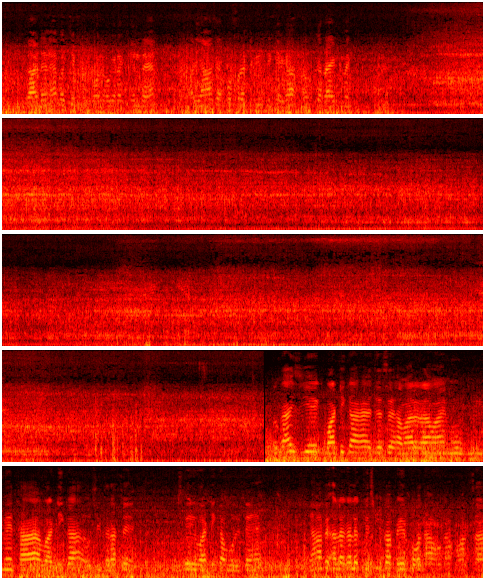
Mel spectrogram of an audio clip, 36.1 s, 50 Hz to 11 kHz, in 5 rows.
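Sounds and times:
road noise: 0.0 - 36.0
wind: 0.0 - 36.0.

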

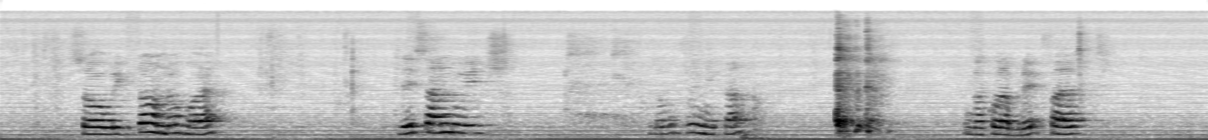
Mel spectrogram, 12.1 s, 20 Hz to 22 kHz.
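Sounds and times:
person coughing: 5.6 - 6.4, 8.4 - 9.0.

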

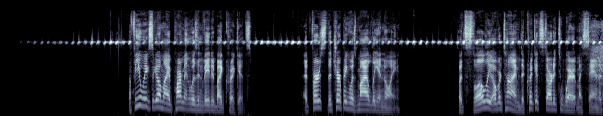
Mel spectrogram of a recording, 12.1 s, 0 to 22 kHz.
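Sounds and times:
cricket chirping: 0.5 - 12.0.

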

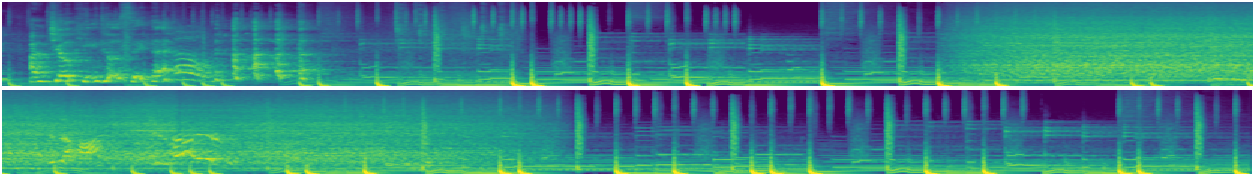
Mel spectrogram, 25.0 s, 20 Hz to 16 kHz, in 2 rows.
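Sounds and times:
background music with guitar: 3.1 - 9.8, 15.6 - 25.0
hair dryer blowing: 9.4 - 18.4.

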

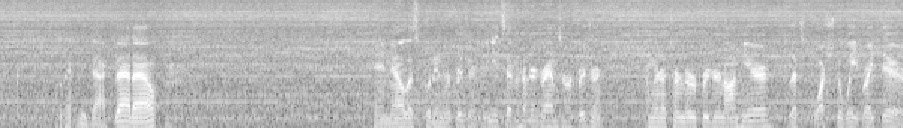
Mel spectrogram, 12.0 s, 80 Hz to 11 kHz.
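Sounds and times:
machine hum: 0.0 - 12.0.

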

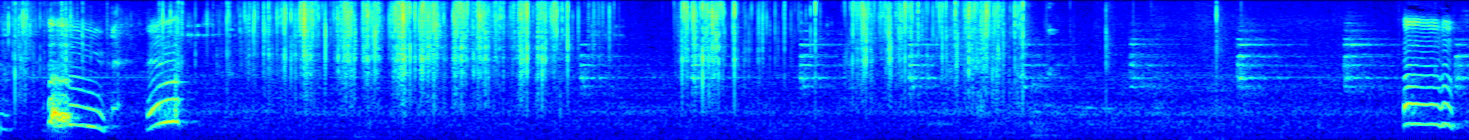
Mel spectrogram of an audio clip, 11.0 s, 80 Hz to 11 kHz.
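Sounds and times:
crinkly plush toy rustling: 0.0 - 8.0.

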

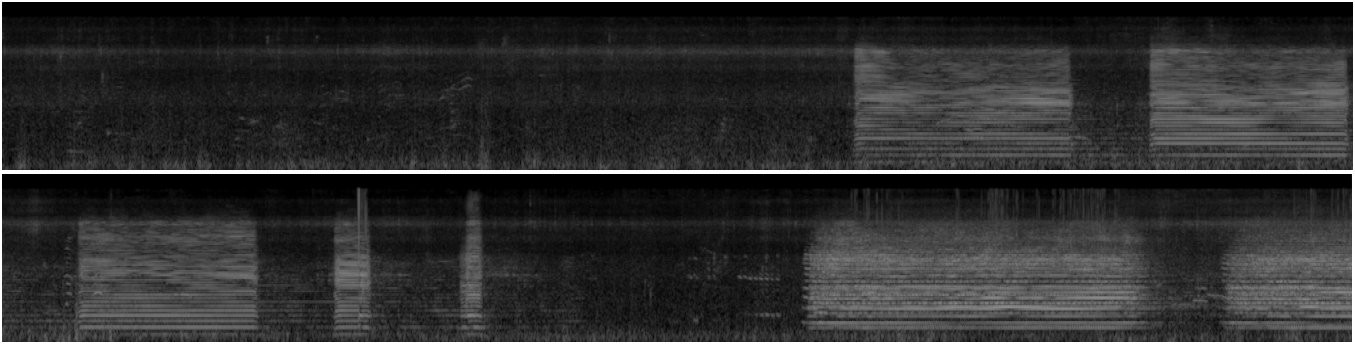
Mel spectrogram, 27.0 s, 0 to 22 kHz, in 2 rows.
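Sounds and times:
wind and waves rumble: 0.0 - 27.0
deep ship horn blasts: 6.5 - 19.9, 21.4 - 27.0.

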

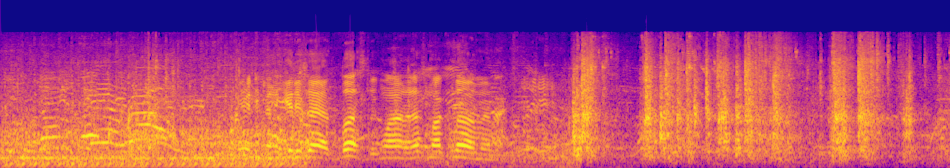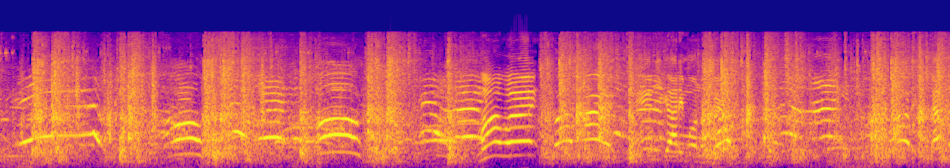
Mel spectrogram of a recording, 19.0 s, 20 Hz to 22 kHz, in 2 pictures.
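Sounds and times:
cars bouncing and slamming: 0.0 - 3.6, 5.5 - 19.0
men shouting and hollering: 0.1 - 5.7, 9.0 - 19.0.

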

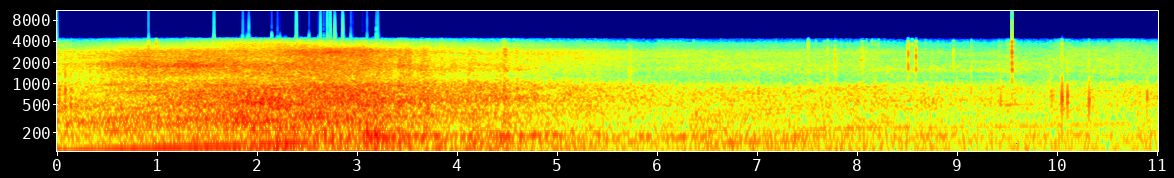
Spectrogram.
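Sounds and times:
vehicle driving past: 0.0 - 11.0.

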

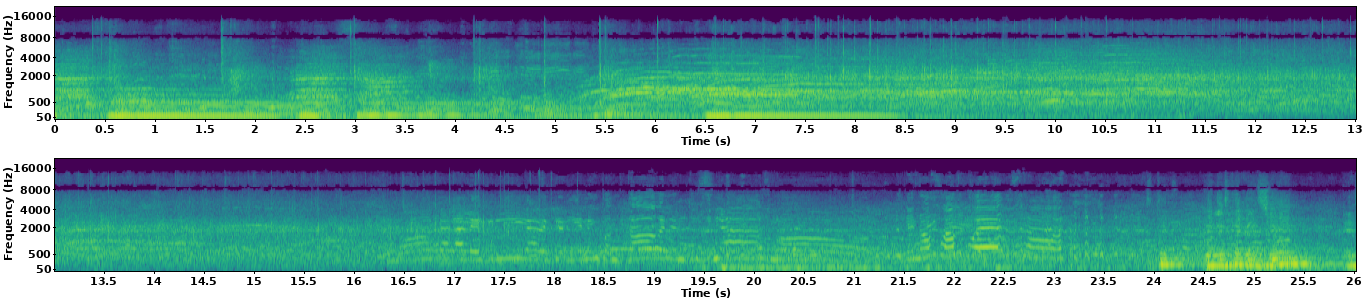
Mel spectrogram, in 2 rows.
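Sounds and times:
children's choir singing: 0.0 - 5.8
people clapping: 0.0 - 19.7
children cheering and shouting: 5.3 - 14.2.

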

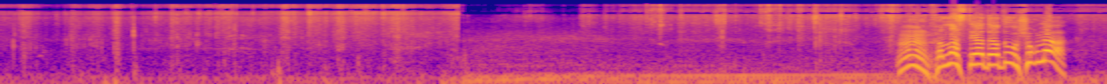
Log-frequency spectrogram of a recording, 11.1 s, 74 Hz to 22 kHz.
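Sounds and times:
footsteps crunching on dry leaves: 0.0 - 4.6, 5.2 - 11.0.

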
